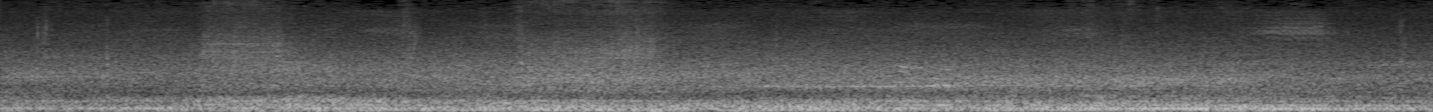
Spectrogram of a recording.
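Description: Steady low rumble of running engines, growing a little louder after the first couple of seconds.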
